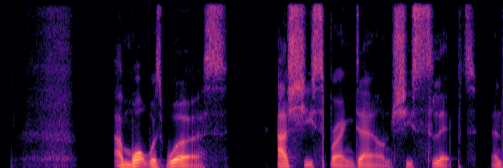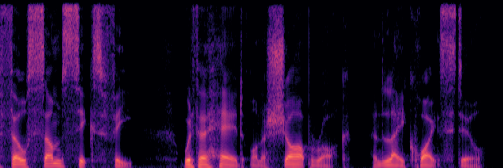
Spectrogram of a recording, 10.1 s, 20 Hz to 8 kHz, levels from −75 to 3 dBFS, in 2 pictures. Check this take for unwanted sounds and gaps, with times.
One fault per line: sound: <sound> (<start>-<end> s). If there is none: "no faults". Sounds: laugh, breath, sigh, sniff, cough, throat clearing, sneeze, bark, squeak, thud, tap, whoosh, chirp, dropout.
sound: breath (0.1-0.8 s)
